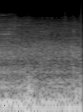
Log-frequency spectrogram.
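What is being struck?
Nothing is struck.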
